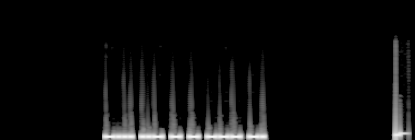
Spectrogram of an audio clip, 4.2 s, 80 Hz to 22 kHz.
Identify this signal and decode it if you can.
Morse code, heard as a keyed tone, about 40 wpm, 700 Hz. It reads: BUTTON
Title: Six Letter Words - 40wpm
